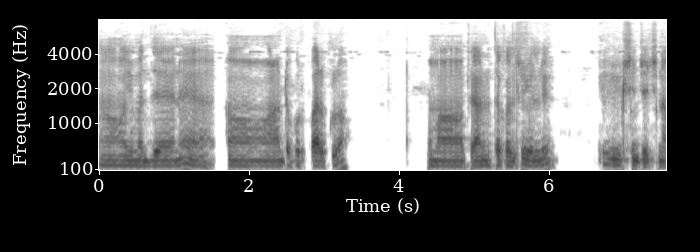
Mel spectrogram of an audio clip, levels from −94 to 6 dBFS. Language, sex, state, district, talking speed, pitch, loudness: Telugu, male, Andhra Pradesh, Anantapur, 105 wpm, 90 Hz, -28 LUFS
